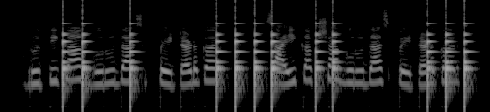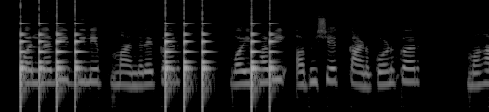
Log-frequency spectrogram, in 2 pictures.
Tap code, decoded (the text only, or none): FROM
